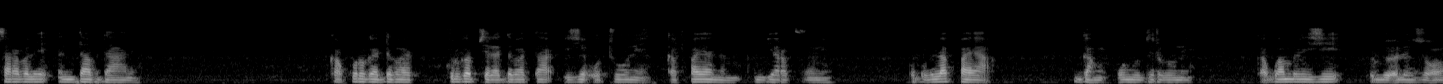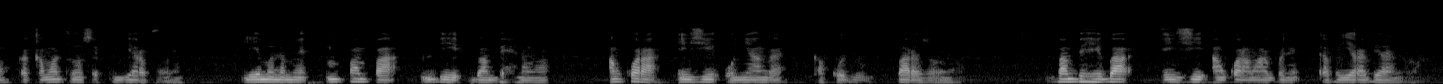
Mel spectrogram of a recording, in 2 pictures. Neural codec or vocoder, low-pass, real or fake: none; 5.4 kHz; real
